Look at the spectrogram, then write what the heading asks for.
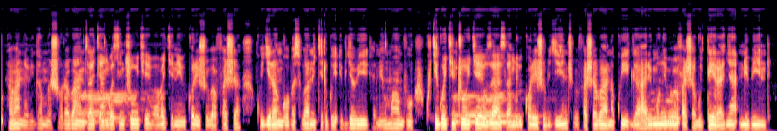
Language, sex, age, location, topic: Kinyarwanda, male, 18-24, Nyagatare, education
